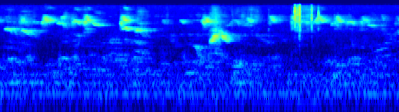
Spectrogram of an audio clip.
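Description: Faint bird chirps: many short, high notes repeated throughout, with one clearer falling note a little past halfway.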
